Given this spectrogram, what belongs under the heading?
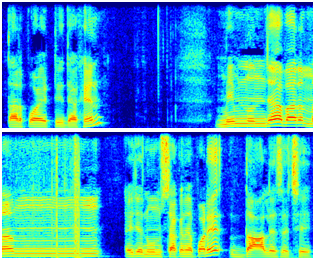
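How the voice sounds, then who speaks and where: A man's voice: mid-range voice, moderate pace, a little mellow, slight background noise. A man teaching Quran letter reading in a patient recitation lesson, asking questions and answering them himself, with a Bangladeshi Bengali accent. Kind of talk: slow spelled-out recitation lesson.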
